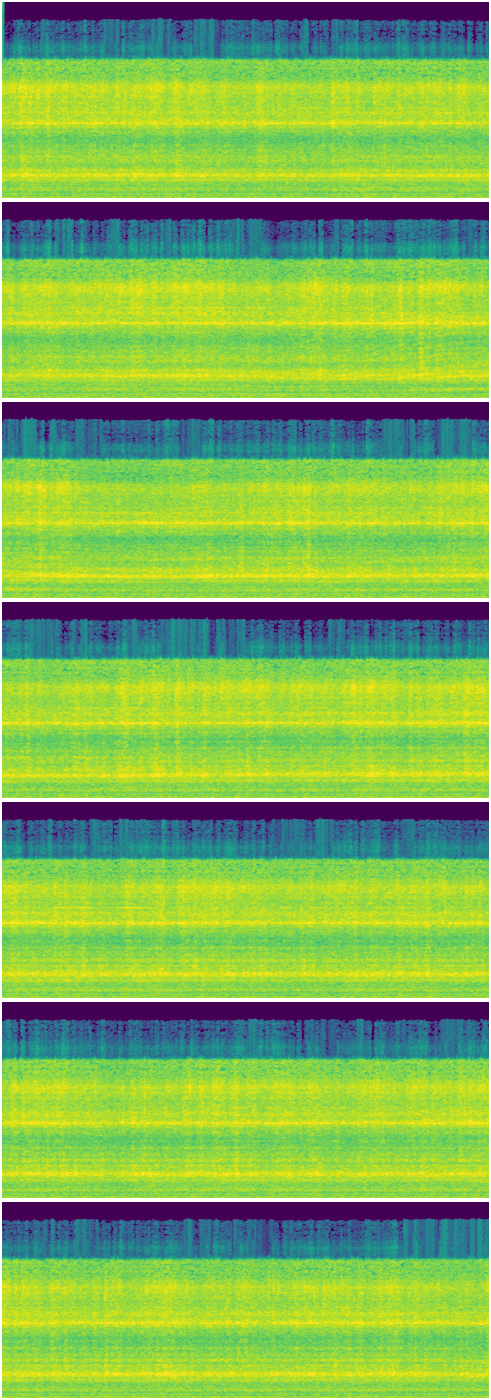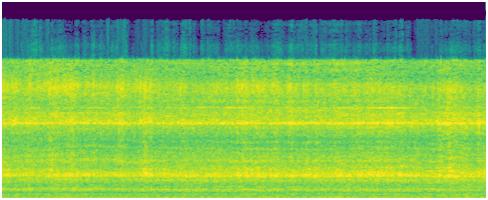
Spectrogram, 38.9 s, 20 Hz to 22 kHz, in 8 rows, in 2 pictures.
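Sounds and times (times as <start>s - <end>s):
high whine: 0.0s - 24.2s, 27.6s - 38.9s
helicopter engine running: 0.0s - 38.9s.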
